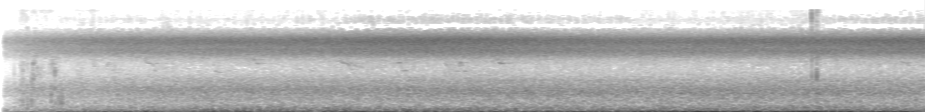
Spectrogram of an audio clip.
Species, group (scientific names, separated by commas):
Magicicada cassini, Cicadidae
